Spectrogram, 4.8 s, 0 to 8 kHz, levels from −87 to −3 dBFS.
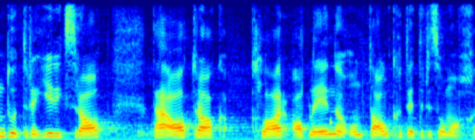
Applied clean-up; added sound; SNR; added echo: none; none; none; none.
